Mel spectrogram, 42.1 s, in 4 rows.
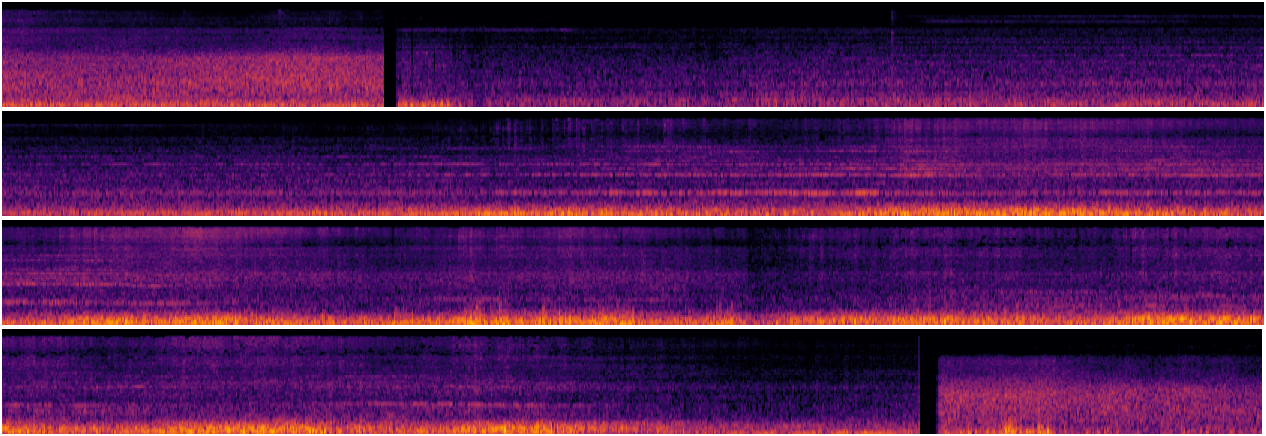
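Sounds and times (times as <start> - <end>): train wheels rumbling on rail: 5.6 - 39.2
rising high whine: 39.4 - 42.0.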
